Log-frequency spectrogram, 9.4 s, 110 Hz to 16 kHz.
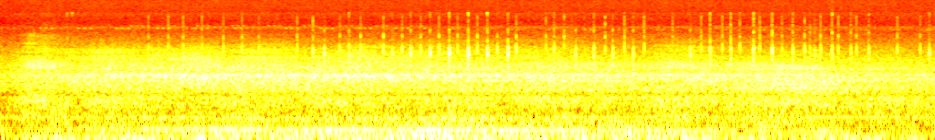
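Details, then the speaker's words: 1989 Camaro IROC-Z non-runner, testing ECM injector pulse with a power probe: light, sharp metallic ticks about three a second over a faint low hum; unclear whether the injector or the power probe is clicking. "I can't go tell if that's the if that's the power probe doing the clicking"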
